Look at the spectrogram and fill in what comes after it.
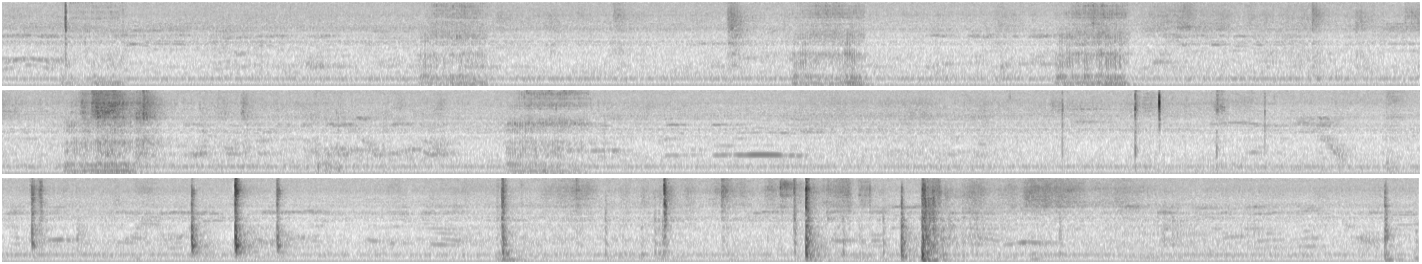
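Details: Chii-kun, a pet cat, snores loudly while asleep: short breathy rasps repeat roughly every one and a half seconds early on, later joined by scattered faint clicks and rustles in a quiet room.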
